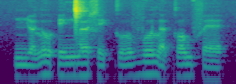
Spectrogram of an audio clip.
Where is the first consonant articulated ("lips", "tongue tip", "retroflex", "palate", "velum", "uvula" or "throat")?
palate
